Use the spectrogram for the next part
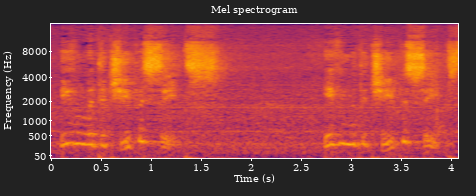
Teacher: that's a rise-fall nucleus on cheap, and you hear that it goes up and then down again before the end of the next syllable, and then the tail is low to the end of the word group. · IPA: ˈiːvn wɪð ðə ˄ʧiːpɪs ₒ siːts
